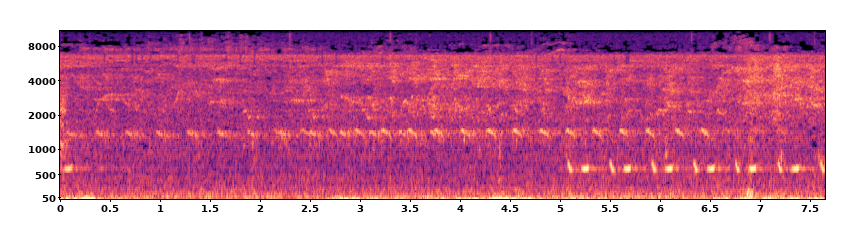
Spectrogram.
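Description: A bird calling in a steady series of short repeated notes, faster and higher in the first half, then slower and lower from about five seconds in, over a steady high hiss of insects.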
